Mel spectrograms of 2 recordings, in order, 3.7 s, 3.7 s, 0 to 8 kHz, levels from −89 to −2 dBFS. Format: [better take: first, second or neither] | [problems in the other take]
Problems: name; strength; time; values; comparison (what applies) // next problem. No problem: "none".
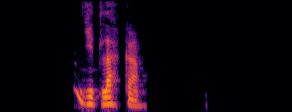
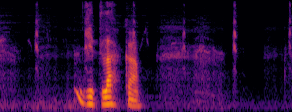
first | noise reduction (neural mask model RNNoise)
